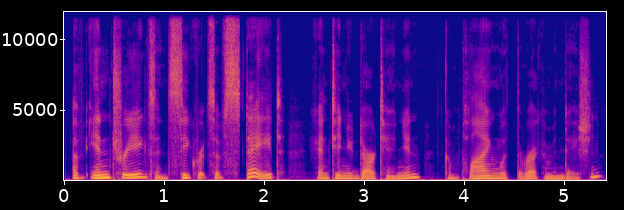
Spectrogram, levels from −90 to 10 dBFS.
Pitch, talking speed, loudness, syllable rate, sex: 175 Hz, 135 wpm, -19 LUFS, 5.3 syllables/s, female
